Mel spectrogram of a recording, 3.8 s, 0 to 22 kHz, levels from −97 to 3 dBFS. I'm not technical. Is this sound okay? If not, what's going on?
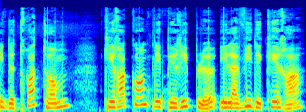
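No, there are periodic USB or driver dropouts: from 0.11 to 3.75 s, a few milliseconds of speech vanish every 0.096 s, causing steady ticking.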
